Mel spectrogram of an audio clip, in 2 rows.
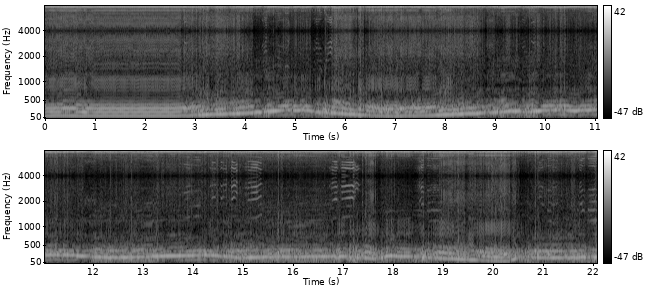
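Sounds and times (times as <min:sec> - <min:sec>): rally car engine accelerating: 0:00.0 - 0:22.0.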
